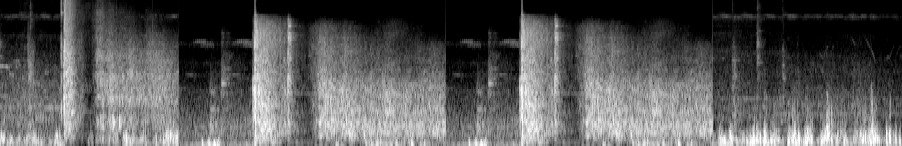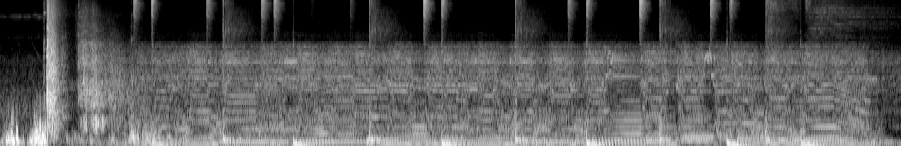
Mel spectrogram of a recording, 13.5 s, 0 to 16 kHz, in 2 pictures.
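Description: A Mossberg Model 500 20 gauge youth shotgun fires on an outdoor range, several loud sharp blasts spaced a second or two apart, then a clattering mechanical passage with steady rhythmic pulses.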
